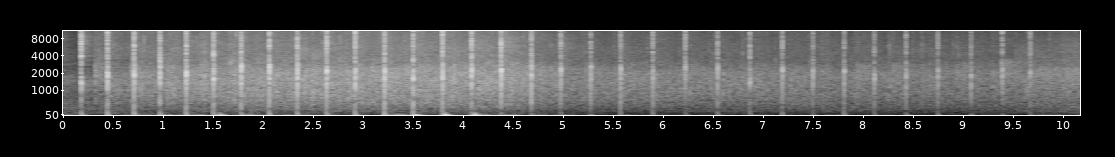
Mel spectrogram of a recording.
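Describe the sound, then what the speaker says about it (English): Graduates at a summer graduation ceremony applaud their families in the audience, a broad wash of clapping over which one close, sharp pair of hands claps in a steady regular beat, the whole round slowly thinning toward the end. "can you give them a huge round of applause?"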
